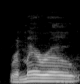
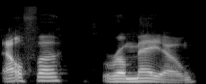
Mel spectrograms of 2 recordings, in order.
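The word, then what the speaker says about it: Alfa Romeo: Romero, Romeo, Romeo. What do you What's the proper way to say that? It's Alpha Romeo, spelled Romeo, as my wife likes to say, like Romeo and Juliet.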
